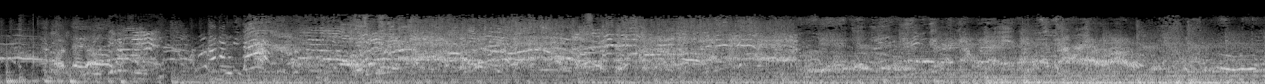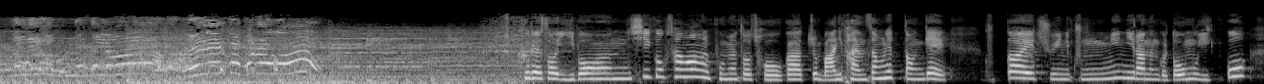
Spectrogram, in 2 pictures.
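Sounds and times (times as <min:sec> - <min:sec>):
people screaming high-pitched: 0:00.0 - 0:16.6
crowd shouting at Ewha Womans University main building: 0:00.0 - 0:16.8
speech: 0:18.0 - 0:25.2.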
